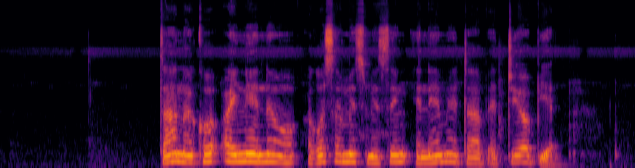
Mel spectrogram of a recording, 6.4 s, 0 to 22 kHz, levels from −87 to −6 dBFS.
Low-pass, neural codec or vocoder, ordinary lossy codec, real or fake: none; none; none; real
